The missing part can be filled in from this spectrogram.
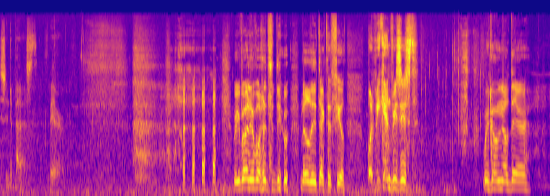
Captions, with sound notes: "in the past there." (laughs) We've only wanted to do metal detect the field but we can't resist. We're going out there.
